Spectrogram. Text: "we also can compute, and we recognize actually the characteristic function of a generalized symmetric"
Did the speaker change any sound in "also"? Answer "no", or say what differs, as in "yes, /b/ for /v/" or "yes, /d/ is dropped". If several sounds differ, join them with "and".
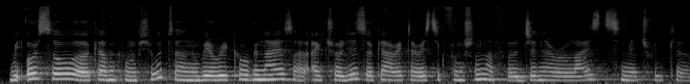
no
